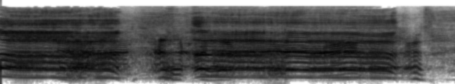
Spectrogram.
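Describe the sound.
A person imitates crying like a horse, a loud, sustained wailing whinny with wavering pitch, broken by two brief catches in the breath, alone with no talking.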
